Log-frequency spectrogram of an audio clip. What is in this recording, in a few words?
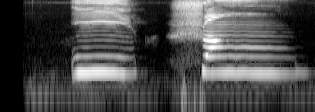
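"yi1sheng1", Mandarin Chinese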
